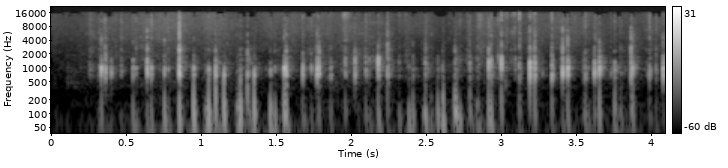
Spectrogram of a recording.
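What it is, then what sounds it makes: Cork, tapped. A cork object is tapped close to the microphone in quick, irregular succession, giving soft, hollow, dull clip-clop knocks. Each tap is short, with a low thump and a mid-range knock, and very little brightness.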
